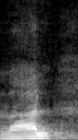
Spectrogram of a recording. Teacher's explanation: ذال زبان کا سرا اوپر کے دانتوں پر لگانا ہے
